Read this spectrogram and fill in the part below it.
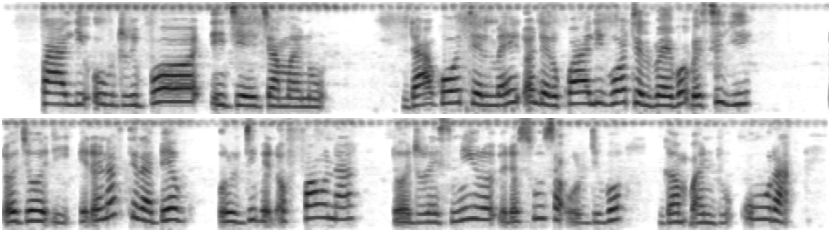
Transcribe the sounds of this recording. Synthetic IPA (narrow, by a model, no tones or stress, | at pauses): paliʔuɾdɾiboɗid͡ʒɛd͡ʒamanu | ndaɡɔtɛlmajɗɔ̰ndɛɾkwaliɡɔtɛlmajbɔɓɛsiɡi | ɗɔd͡ʒoːɗiɓɛɗɔnaftiɾabɛɡ | uɾdiɓɛɗɔ̰fawna | d̥ɔ̰dɾɛsmiɾɔɓɛɗɔsuːsa̰ʔṵɾdibɔ | ɡamɓanduuːɾa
